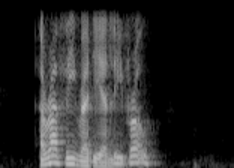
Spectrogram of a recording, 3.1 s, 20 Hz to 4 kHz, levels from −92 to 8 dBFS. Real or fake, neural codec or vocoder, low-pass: real; none; 3.6 kHz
